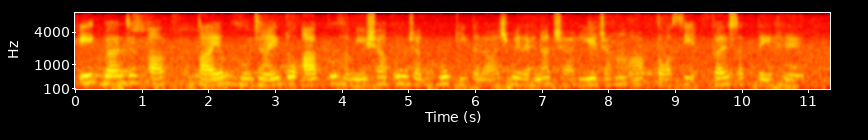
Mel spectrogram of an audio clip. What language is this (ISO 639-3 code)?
urd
